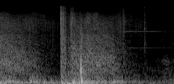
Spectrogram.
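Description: Two Shot Explosive Combat Shotgun firing in Fallout 76, a single sharp blast with a short rumbling tail over steady game background noise, fairly close and loud.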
